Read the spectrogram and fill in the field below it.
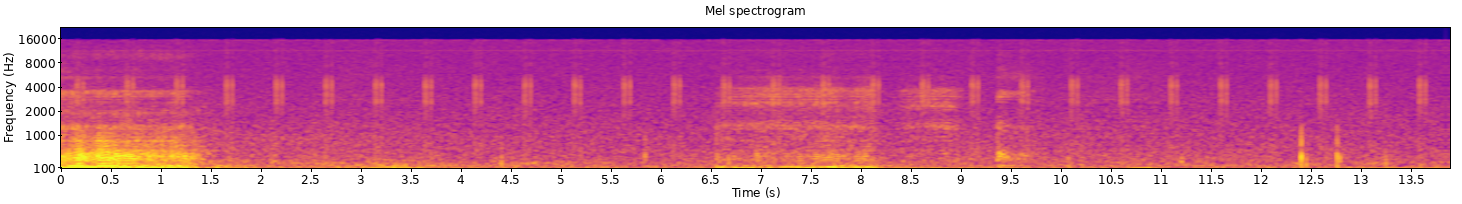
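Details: Duke, a pet dog indoors, snoring like a man: long, low rumbling snores at the start and again around seven seconds, each lasting over a second, over a steady fast ticking in the background.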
